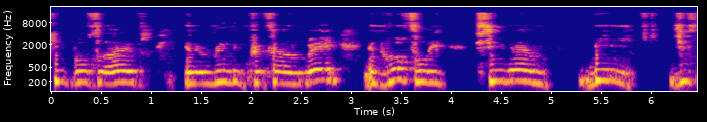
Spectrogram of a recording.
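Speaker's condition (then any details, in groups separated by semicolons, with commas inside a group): Cerebral palsy; power wheelchair user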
